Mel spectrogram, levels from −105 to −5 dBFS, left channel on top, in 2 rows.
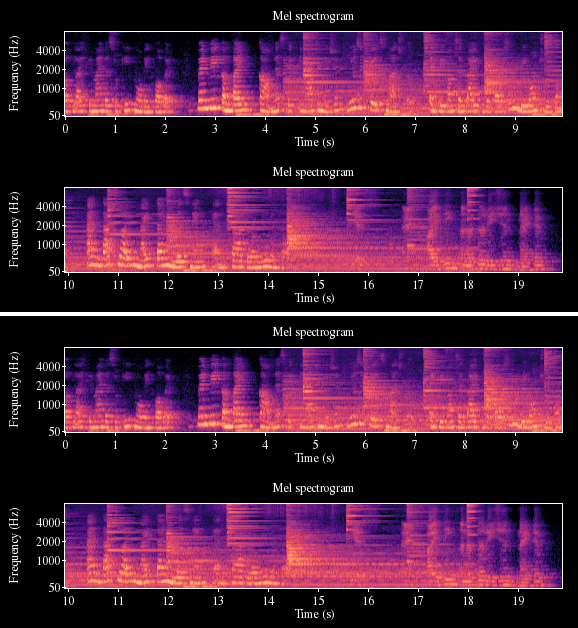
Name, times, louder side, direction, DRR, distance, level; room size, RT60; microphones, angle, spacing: voice 1, 0.0-2.1 2.5-7.0 7.3-10.0 10.4-14.4 16.4-16.5, left 2 dB, 20° left, 1 dB, 0.6 m, -26 dB
sound 1, 4.3-18.1, right 2 dB, 40° right, 1.6 m, -34 dB
voice 2, 15.6-16.1 16.7-19.5, equal, 65° right, -5 dB, 1.9 m, -37 dB
4.5 x 4.0 x 5.3 m, 0.79 s
head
